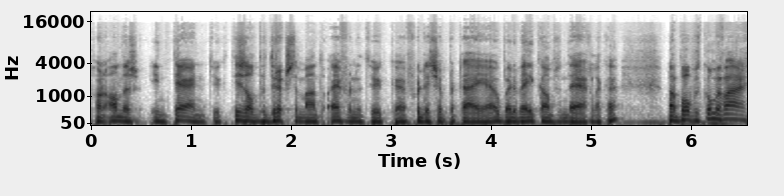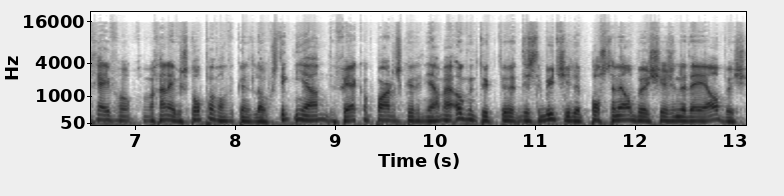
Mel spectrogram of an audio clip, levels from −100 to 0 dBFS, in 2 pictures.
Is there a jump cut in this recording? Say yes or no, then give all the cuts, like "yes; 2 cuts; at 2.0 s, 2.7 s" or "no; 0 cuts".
no; 0 cuts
